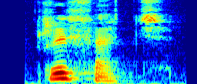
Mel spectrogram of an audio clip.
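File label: "rifeid", Scottish Gaelic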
